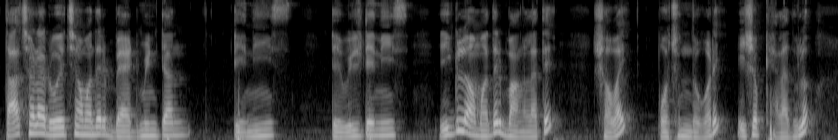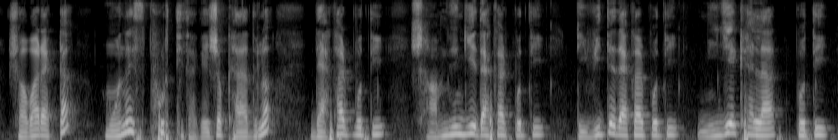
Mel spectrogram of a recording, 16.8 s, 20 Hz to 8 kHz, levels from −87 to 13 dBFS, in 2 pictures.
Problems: none marked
